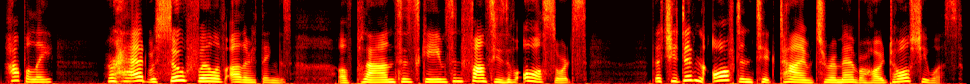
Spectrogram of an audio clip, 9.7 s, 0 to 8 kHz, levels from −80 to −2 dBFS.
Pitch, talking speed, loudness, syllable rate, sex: 255 Hz, 185 wpm, -19 LUFS, 5.0 syllables/s, female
